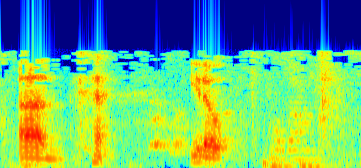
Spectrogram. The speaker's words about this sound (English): Hold on. Did someone say something? No, it's a dog.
